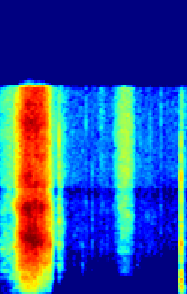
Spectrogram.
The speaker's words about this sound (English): I just give you a big sniffle right into the fucking microphone.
